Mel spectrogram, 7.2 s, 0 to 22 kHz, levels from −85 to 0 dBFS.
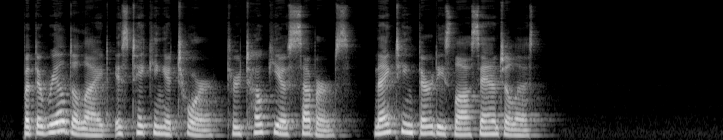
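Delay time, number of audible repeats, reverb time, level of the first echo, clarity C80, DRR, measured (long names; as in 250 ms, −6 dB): no echo audible, no echo audible, 0.55 s, no echo audible, 19.0 dB, 11.0 dB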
